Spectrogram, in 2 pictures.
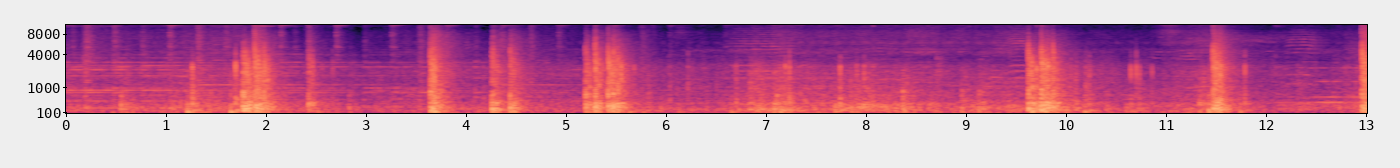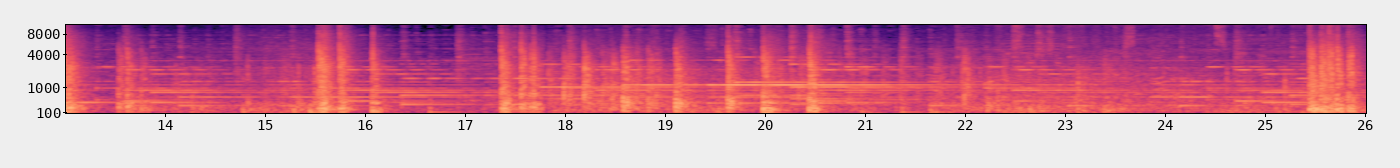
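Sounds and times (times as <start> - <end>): faint background music: 0.0 - 9.2
firework bangs: 0.0 - 26.0
firework crackles: 0.0 - 26.0.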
